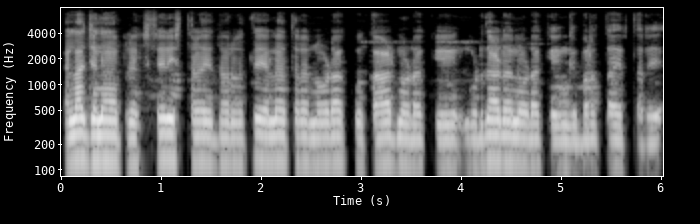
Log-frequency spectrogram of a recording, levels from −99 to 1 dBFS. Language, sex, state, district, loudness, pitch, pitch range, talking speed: Kannada, male, Karnataka, Bijapur, -19 LUFS, 120 Hz, 115-125 Hz, 160 wpm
